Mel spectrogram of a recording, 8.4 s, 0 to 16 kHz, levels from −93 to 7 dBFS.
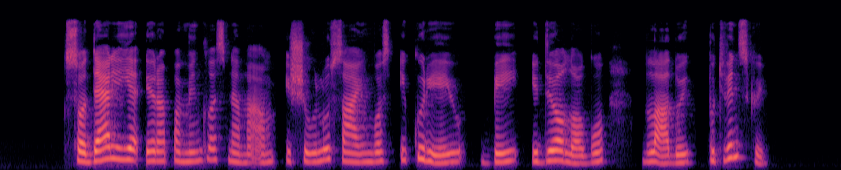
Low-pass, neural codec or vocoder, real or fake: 9.9 kHz; autoencoder, 22.05 kHz, a latent of 192 numbers a frame, VITS, trained on one speaker; fake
